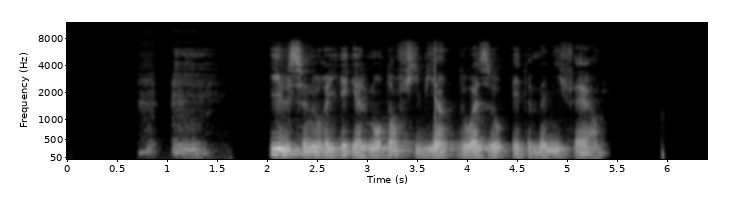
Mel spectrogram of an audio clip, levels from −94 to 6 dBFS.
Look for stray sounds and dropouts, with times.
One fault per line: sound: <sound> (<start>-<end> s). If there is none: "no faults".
sound: throat clearing (0.7-1.7 s)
